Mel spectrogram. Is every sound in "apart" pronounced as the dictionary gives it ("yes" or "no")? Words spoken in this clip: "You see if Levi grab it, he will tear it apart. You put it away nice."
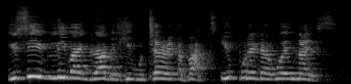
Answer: no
